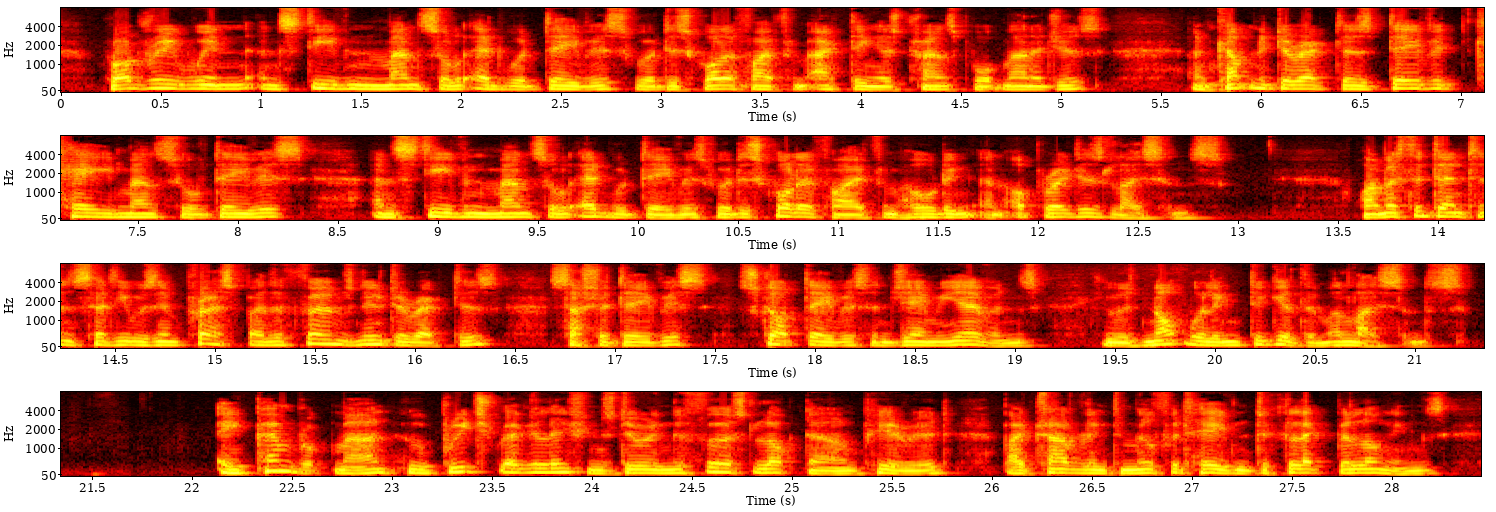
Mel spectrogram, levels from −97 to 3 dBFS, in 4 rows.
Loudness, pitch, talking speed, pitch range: -21 LUFS, 120 Hz, 170 wpm, 110-130 Hz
